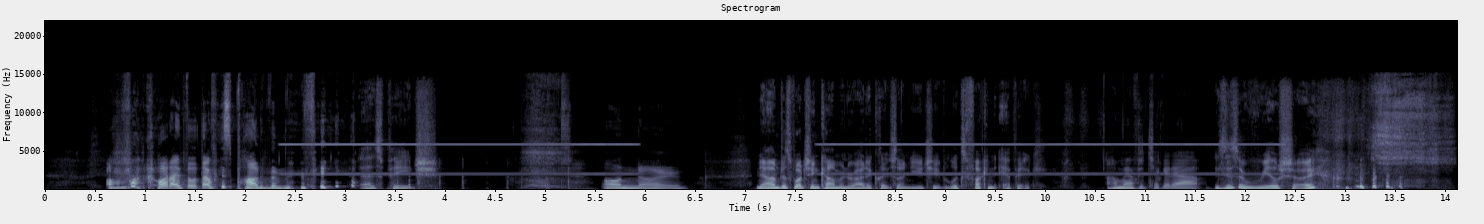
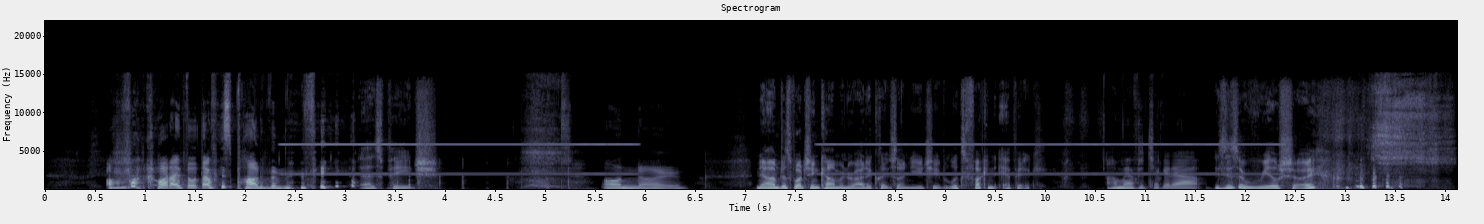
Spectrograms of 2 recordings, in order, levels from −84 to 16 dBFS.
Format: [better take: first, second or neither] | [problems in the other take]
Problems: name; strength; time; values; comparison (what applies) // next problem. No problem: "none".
neither | high-pitched whine; noticeable; from 2.5 to 6 s and from 7.5 to 12 s; 6 kHz, 15 dB below the speech; the same in both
